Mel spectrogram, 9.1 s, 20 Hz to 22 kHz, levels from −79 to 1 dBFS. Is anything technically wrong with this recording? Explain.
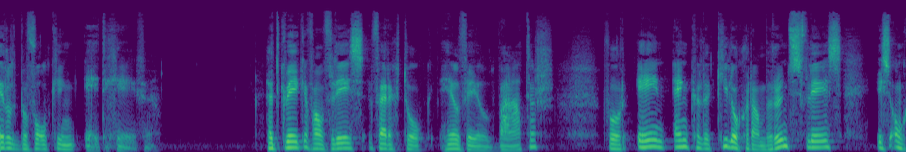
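No, nothing technically wrong can be heard anywhere in this speech recording.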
